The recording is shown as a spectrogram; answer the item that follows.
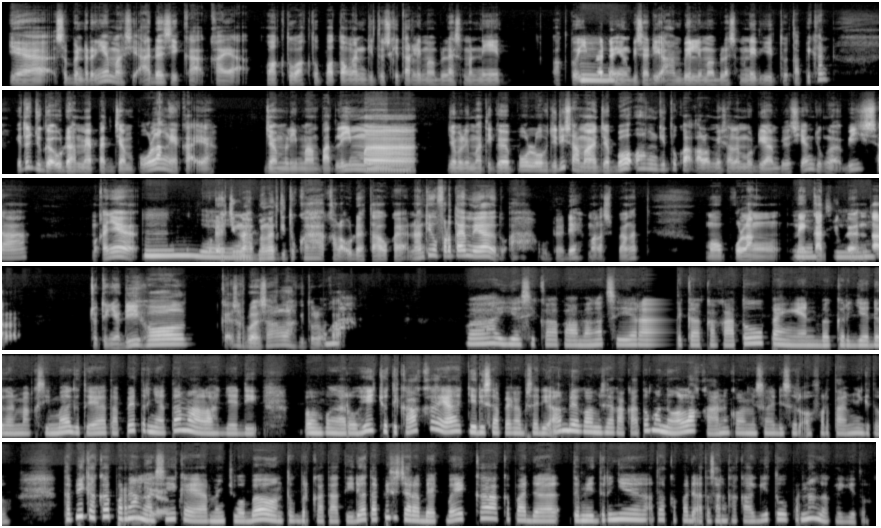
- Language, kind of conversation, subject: Indonesian, advice, Kapan Anda merasa tidak mampu mengatakan tidak saat diberi tambahan beban kerja?
- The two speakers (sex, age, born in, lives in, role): female, 35-39, Indonesia, Indonesia, advisor; male, 20-24, Indonesia, Indonesia, user
- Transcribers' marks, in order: static; in English: "overtime"; other background noise; in English: "di-hold"; distorted speech; in English: "overtime-nya"; in English: "team leader-nya"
